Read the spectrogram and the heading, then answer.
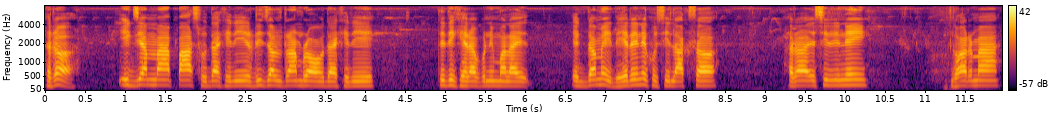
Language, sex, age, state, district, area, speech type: Nepali, male, 18-30, West Bengal, Kalimpong, rural, spontaneous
